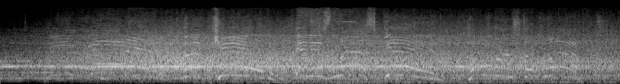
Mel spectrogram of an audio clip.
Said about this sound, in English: I mean, think about going to a ball game and the sound of a bat making contact with a ball, that cracking sound, and the rush that you have when you hear that, or the roar of the crowd.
